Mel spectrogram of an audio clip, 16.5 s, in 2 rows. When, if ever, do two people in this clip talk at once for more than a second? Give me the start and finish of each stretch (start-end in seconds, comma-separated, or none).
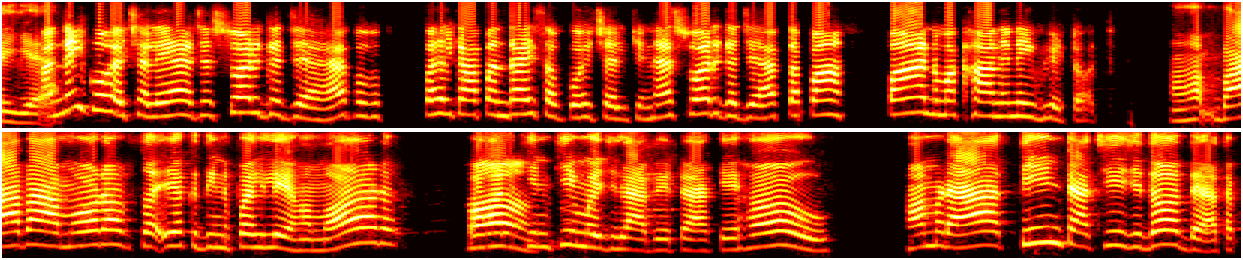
none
